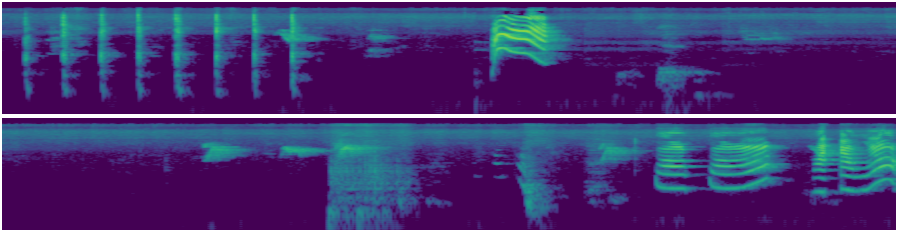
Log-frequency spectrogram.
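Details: Pet Indian ringneck parakeet saying "mummy" nonstop: a quick series of clicks, then a loud harsh squawk and scattered sounds, ending in clear, two-part spoken-like notes repeated several times.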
